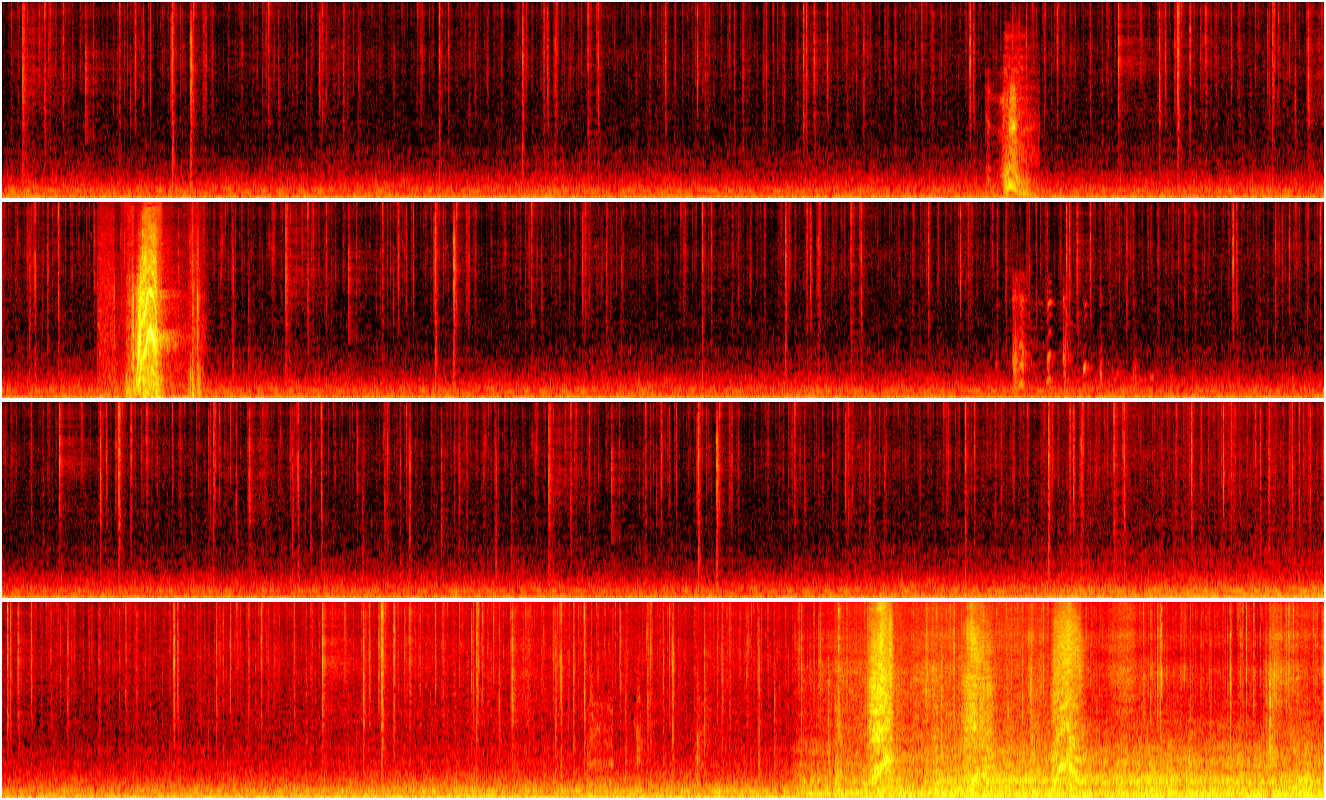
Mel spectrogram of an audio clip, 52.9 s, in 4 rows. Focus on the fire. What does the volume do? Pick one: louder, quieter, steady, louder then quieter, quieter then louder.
louder.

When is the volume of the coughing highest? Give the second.
10 s.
